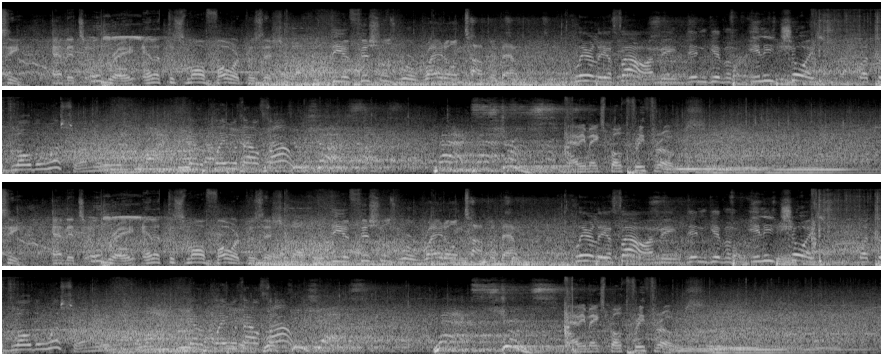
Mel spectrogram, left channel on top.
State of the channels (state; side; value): normal; both; correlation 0.48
